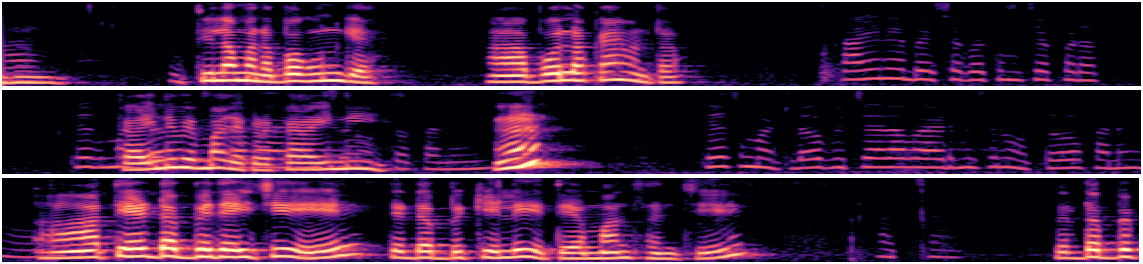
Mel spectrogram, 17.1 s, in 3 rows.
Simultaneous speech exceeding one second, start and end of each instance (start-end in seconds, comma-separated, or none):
6.3-7.6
